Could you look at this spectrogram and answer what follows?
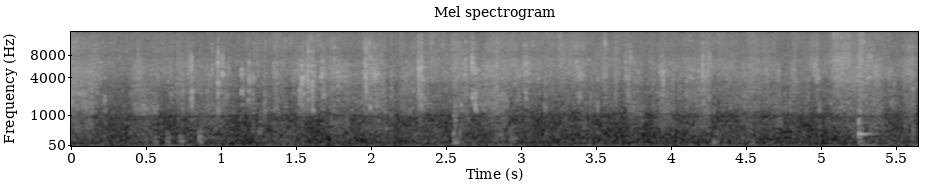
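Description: Wild boars feeding at bait: steady crunching, chewing and rustling as they root and eat, with one short, louder grunt near the end.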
